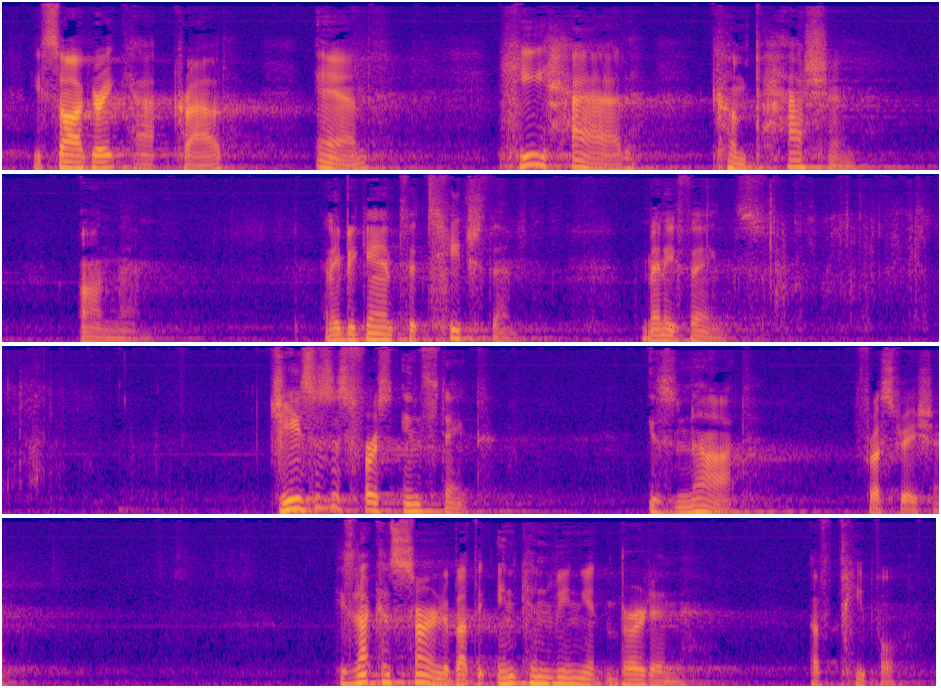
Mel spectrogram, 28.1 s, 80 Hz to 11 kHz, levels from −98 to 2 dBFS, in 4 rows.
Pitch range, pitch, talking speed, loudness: 80-130 Hz, 105 Hz, 75 wpm, -27 LUFS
